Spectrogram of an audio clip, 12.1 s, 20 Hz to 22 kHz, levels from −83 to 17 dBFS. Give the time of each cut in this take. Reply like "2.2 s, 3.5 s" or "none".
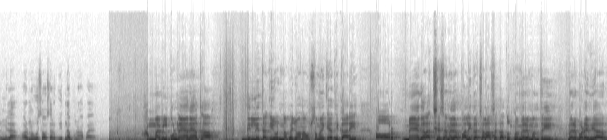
2.2 s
